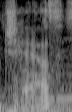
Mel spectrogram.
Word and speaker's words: Chaz: Since we're here already off the rails and fact-checking stuff, Perplexity says, Roger Ebert's wife, which I think you say her name, Chaz, C-H-A-Z, recounted his final words in a letter.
